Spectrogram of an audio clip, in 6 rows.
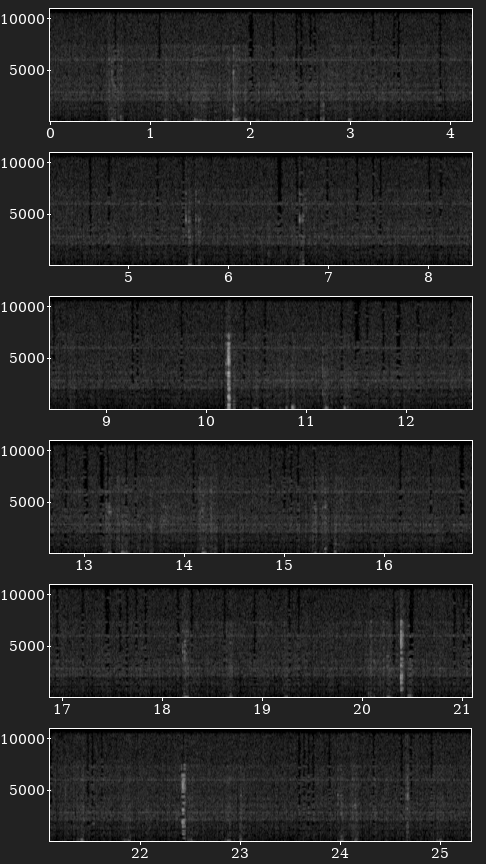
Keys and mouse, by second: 5.4 click, 6.9-10.4 drag, 11.3 r, 14.2-15.6 drag, 18.2 click, 20.1 shift+click, 23.9 click.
